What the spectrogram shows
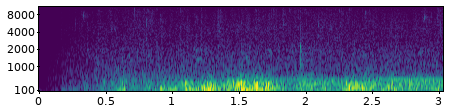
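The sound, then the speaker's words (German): Steady cold rain pours down in a continuous, dense hiss on a Monday morning shortly before 8 at a schoolyard, with a low rumble of thunder rolling underneath. It fades in quickly and stays fairly loud throughout, with no voices. “Es regnet und ist kalt.”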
